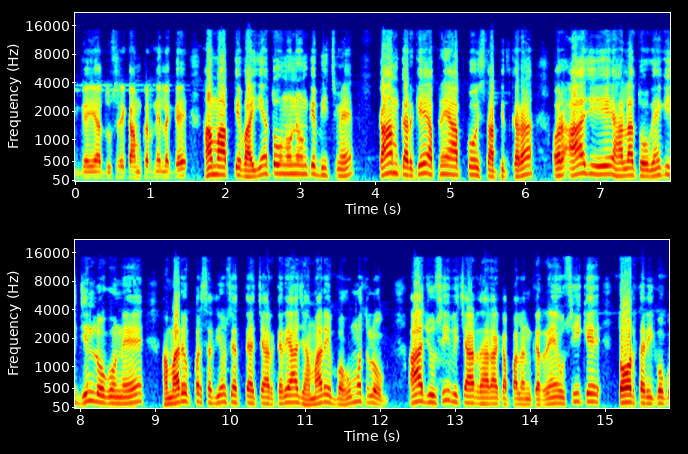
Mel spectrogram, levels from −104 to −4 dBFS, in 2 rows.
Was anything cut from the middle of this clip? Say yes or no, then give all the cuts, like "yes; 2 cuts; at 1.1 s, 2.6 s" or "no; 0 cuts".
no; 0 cuts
